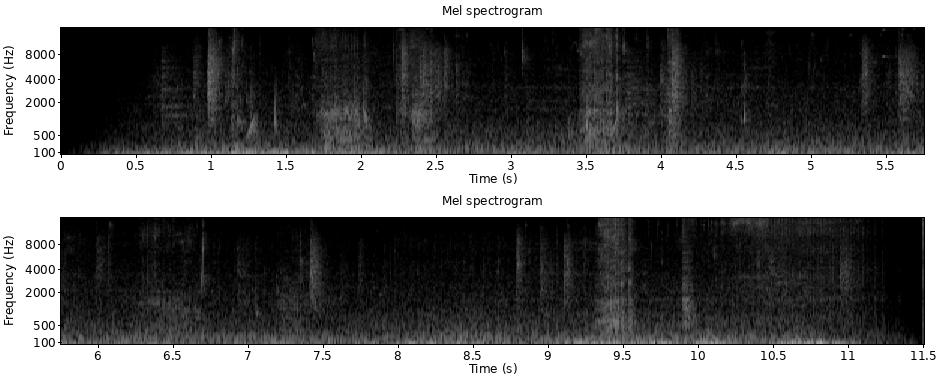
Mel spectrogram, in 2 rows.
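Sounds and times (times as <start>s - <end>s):
boats: 0.2s - 11.2s.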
